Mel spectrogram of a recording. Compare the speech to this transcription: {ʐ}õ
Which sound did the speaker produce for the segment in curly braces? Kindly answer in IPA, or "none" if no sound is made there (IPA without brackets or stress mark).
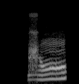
ʐ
